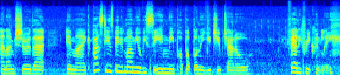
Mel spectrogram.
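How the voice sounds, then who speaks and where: Over the noticeable background noise, the intonation sounds lively. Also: woman. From Scotland. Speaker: wildlife sanctuary worker. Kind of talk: casual vlog walkthrough.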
